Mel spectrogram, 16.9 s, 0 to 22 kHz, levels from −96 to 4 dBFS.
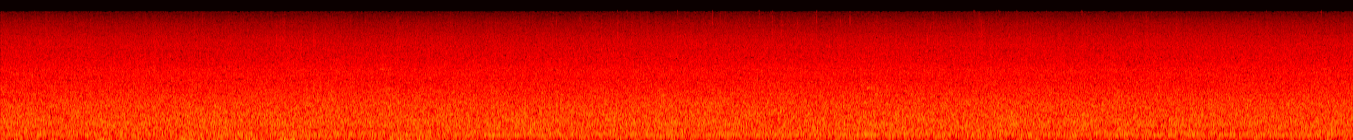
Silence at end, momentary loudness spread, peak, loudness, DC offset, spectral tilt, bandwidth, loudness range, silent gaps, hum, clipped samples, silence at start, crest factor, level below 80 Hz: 0 s; 0 LU; -24 dBFS; -37 LUFS; under 0.1%; -3.5 dB/octave; 16.5 kHz; 0 LU; none; none; under 0.1%; 0 s; 14 dB; -54 dBFS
